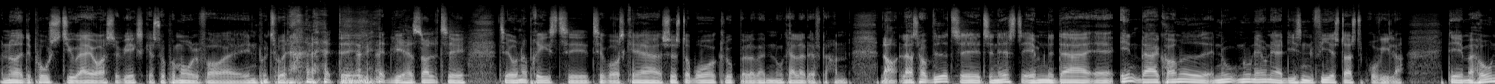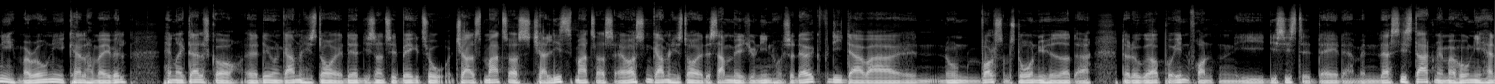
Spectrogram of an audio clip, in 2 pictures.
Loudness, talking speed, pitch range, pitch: -16 LUFS, 270 wpm, 80-95 Hz, 90 Hz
